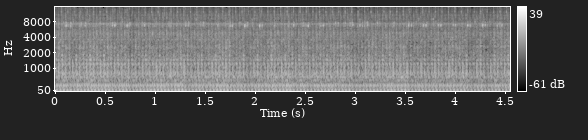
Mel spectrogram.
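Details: VW T3 van with TDI diesel swap, about 1000 km later, idling after oil and fuel filter change: steady, even diesel idle with the usual light clatter and no misses or knocks; normal diesel idle.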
